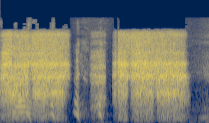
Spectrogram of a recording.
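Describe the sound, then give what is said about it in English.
A voice imitates crowd noise with loud, breathy hissing exhalations, two long rushes broken by a short gap of quicker panting breaths. “Yes, that was supposed to be crowd noise.”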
